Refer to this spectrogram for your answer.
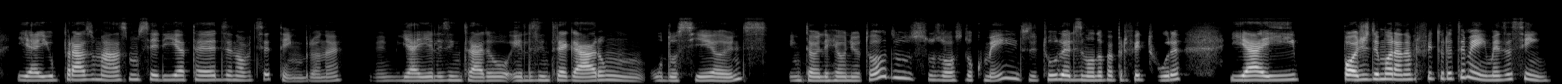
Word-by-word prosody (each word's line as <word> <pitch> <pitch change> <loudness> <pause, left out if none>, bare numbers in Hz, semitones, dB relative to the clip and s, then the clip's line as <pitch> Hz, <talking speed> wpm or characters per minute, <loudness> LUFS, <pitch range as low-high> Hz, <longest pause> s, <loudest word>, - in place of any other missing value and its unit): E 195 -1 -3
aí 185 +1 +1
o 195 - -5
prazo 210 +2 +2
máximo 210 +1 -2
seria 210 -1 -2
até 210 0 -1
19 205 -2 -6
de 195 - -21
setembro, 160 -9 -8
né? 170 +4 -8 0.3
Nem 175 +1 -17
e 180 -1 -3
aí 175 0 +1
eles 185 +1 -5
entraram 180 -2 -2
eles 185 +2 -6
entregaram, 190 -2 +1
o 180 - -11
dossiê 180 +1 -3
antes, 170 - -4 0.2
então 185 0 -3
ele 175 0 -2
reuniu 180 -1 -4
todos 290 - -3
os 205 -1 -9
nossos 190 0 -3
documentos 210 +6 -5
e 195 - -9
tudo, 220 +2 0
eles 205 -1 +2
mandam 195 0 0
para 205 +1 -3
a - - -14
prefeitura 210 +1 -1 0.5
e 200 0 +2
aí, 205 +3 +6 0.4
pode 225 0 +8
demorar 240 -1 +6
na 230 +1 +2
prefeitura 265 +2 -5
também, 285 -8 +3
mas 200 +2 -1
assim, 235 -6 -3
200 Hz, 170 wpm, -23 LUFS, 180-220 Hz, 0.5 s, pode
